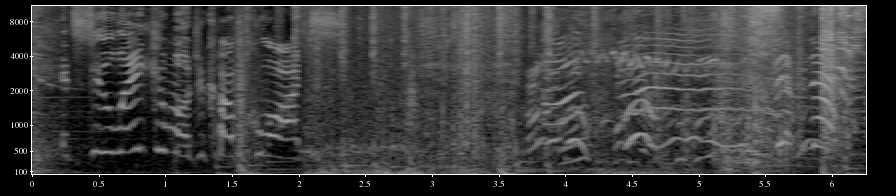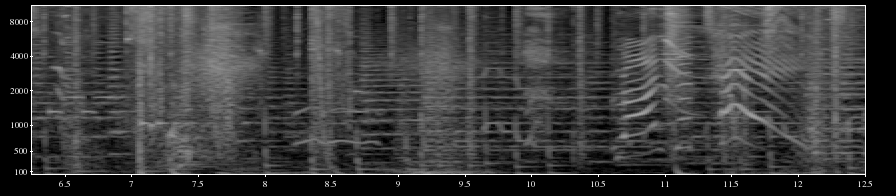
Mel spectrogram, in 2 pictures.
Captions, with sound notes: It's too late, Kimoja Kumquats! (Shrieking) Zip Net! (Gasps) Grand Jeté!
